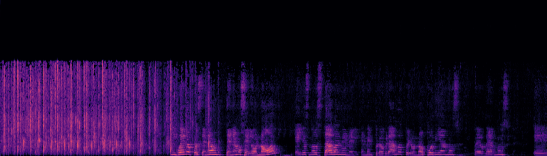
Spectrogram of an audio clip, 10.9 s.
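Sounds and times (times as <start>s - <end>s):
audience applause at a panel session: 0.0s - 3.9s
speech: 3.4s - 10.9s.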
